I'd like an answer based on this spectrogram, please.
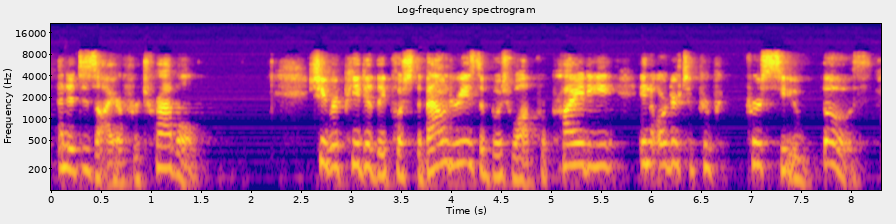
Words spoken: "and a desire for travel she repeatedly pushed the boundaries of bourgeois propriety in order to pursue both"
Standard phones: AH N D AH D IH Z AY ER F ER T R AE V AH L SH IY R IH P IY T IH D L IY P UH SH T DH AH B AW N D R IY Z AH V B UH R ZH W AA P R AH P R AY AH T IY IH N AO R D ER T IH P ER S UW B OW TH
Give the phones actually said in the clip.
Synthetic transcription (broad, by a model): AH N AH D IH Z AY ER F ER T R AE V L SH IY R IH P IY T IH D L IY P UH SH T DH AH B AW N D R IY Z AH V B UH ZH W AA P R AH P R AY AH T IY IH N AO R D ER T IH P ER S UW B OW TH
